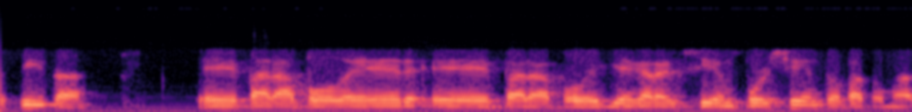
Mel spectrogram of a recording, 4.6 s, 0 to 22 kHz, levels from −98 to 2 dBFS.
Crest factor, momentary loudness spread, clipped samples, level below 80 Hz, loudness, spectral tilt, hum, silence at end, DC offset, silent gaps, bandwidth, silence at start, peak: 14 dB; 3 LU; under 0.1%; -56 dBFS; -24 LUFS; -9.5 dB/octave; none; 0 s; under 0.1%; none; 3.6 kHz; 0 s; -10 dBFS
